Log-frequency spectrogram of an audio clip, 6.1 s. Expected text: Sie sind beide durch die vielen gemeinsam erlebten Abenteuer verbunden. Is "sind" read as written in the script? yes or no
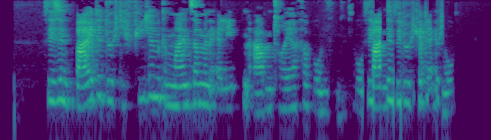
yes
